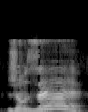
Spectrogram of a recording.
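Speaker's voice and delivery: JOSÉ with a high, held final SÉ; calling the word. Shown as a demonstration. Teacher showing the accented syllable, calling joSÉÉ. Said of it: "o Zé tá acen".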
